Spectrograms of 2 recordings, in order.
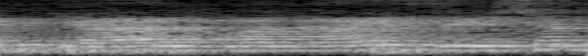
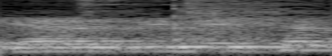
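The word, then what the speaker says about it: galvanization: नो सर ISLA अरे गैल्वनाइजेशन कहते हैं, गैल्विनेशन नहीं, गैल्वेनाइजेशन। जैसे गालवान वैली हुआ था, चाइना वाला गालवान वैली क्लैश, तो उससे याद रखना गालवनाइजेशन।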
